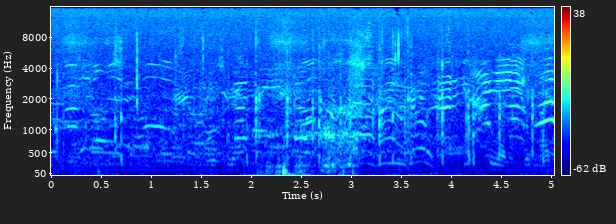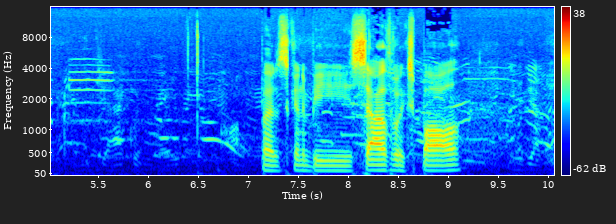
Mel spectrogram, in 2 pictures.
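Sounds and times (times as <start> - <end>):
voices calling and shouting: 0.0 - 10.0.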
